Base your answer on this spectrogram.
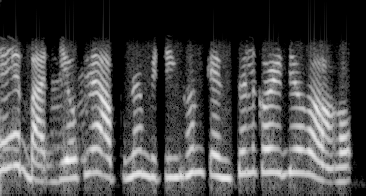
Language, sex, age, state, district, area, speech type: Assamese, female, 18-30, Assam, Dhemaji, urban, conversation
